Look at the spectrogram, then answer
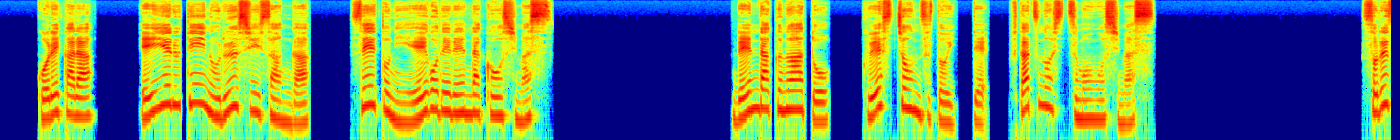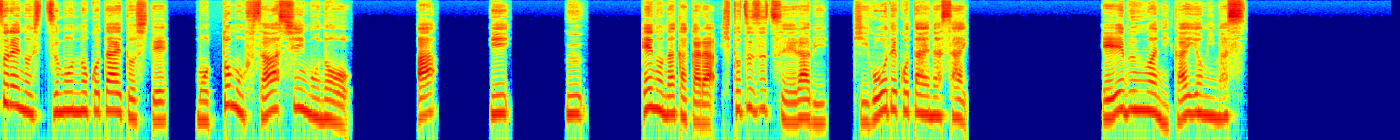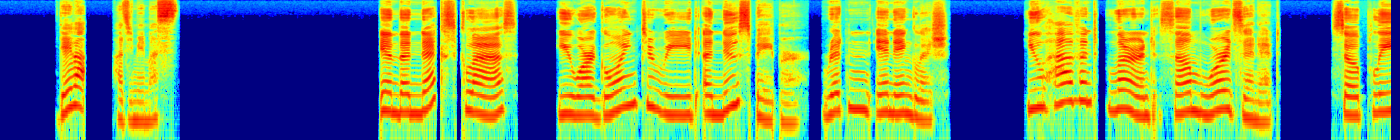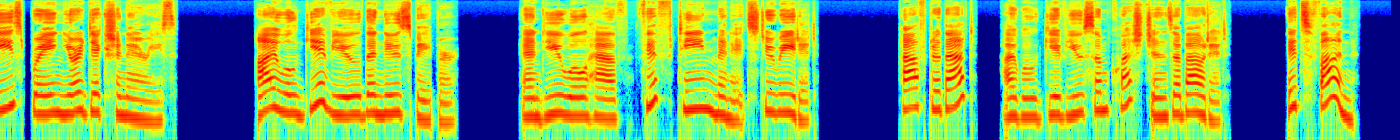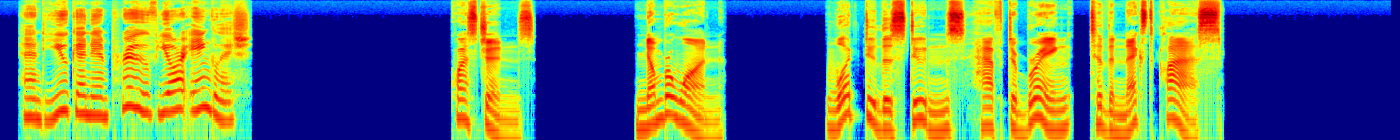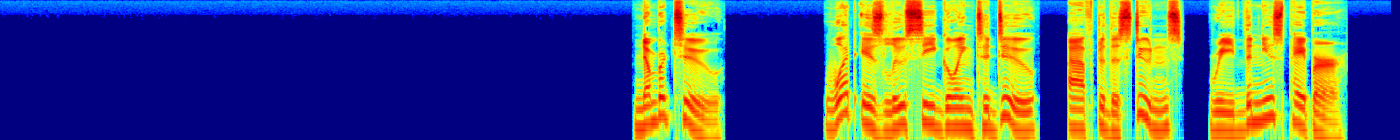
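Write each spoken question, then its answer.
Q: What do the students have to bring to the next class?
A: Their dictionaries.

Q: What is Lucy going to do?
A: She will give the students some questions about the newspaper.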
